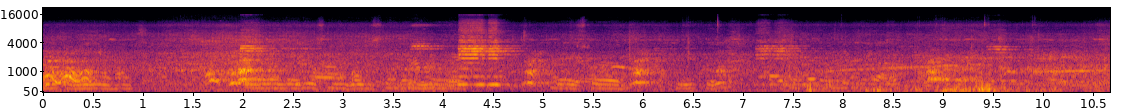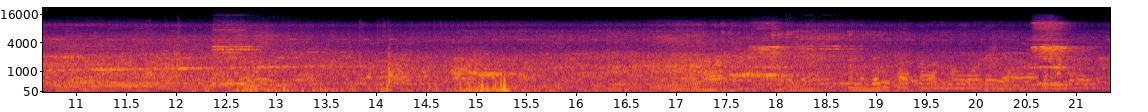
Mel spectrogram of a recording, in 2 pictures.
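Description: Street traffic: short vehicle-horn toots sound several times over a background of voices and passing vehicles, with a long, slowly rising tone near the middle.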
